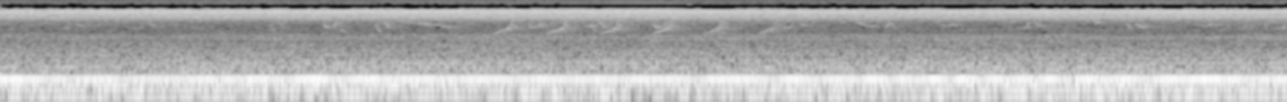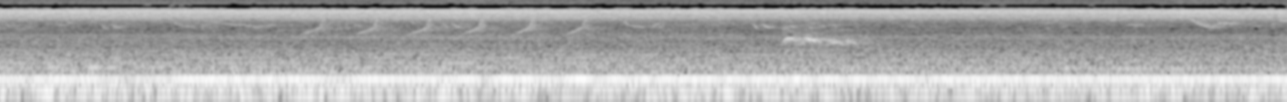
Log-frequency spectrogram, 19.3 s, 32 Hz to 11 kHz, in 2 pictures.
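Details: Brood X periodical cicadas in Ohio, June 2021, a brood appearing every 17 years: a dense, steady, high-pitched droning chorus that continues unbroken throughout, with scattered short bird chirps and a low constant hum beneath.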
